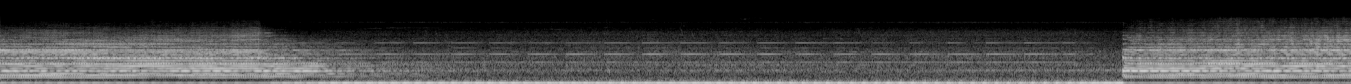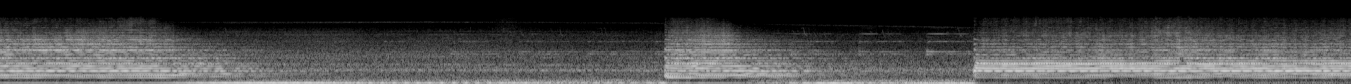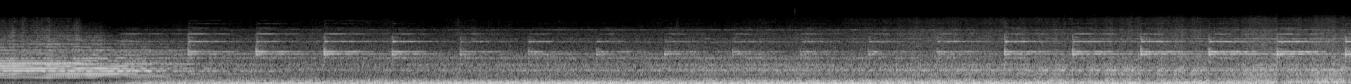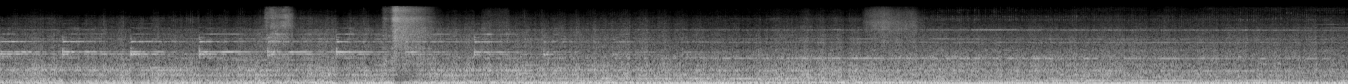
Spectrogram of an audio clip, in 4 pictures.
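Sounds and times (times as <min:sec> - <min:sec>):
locomotive air horn blasts: 0:00.0 - 0:03.8, 0:11.2 - 0:16.3, 0:20.2 - 0:21.6, 0:23.2 - 0:28.9
train rumble: 0:00.0 - 0:54.0.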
